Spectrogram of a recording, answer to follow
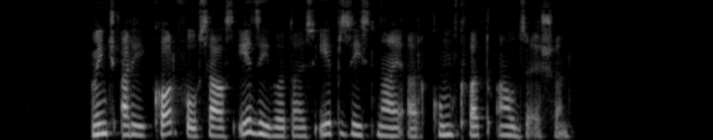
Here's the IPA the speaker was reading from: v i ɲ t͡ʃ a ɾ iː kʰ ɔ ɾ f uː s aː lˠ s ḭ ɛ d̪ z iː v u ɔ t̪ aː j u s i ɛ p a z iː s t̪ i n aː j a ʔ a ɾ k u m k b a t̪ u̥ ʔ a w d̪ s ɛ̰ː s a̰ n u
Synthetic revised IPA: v i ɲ t͡ʃ a ɾ iː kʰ ɔ ɾ f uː s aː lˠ s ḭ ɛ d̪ z iː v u ɔ t̪ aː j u s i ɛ p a z iː s t̪ i n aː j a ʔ a ɾ k u m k v a t̪ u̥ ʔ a w d̪ z ɛ̰ː ʃ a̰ n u

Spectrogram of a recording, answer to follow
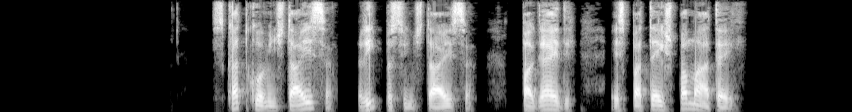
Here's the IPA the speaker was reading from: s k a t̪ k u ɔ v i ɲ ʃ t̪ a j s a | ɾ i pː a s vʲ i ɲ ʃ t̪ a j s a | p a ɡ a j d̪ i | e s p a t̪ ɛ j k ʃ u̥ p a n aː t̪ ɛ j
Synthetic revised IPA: s k a t̪ k u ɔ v i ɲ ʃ t̪ a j s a | ɾ i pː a s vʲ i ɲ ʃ t̪ a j s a | p a ɡ a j d̪ i | e s p a t̪ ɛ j k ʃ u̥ p a m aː t̪ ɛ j

